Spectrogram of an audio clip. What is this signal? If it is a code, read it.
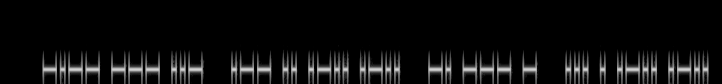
Morse code, heard as a keyed tone, about 28 wpm, 700 Hz. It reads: YOU WILL NOT SELL
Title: Sentences from Top 1100 Words 28wpm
